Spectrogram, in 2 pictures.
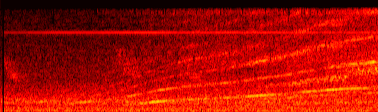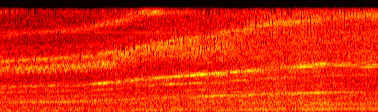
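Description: A small toy helicopter's electric motor whines, rising in pitch as it spins up.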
